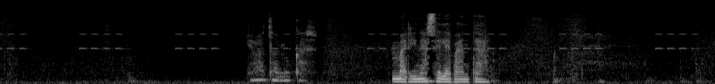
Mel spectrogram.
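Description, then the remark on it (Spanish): An electronic alarm clock beeps in short, steady repeated bursts at a moderate level beside a bed, continuing in the background while people speak over it, until a man switches it off. “Su marido apaga el despertador y hunde la cabeza en la almohada.”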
